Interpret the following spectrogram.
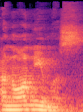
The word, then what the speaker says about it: anonymous: जैसे कि यहां पर एक शब्द है, यह अनोनिमस। अनोनिमस का हिंदी मीनिंग होता है गुमनाम। ये इसका ब्रिटिश प्रोनाउंसिएशन है और मैंने आपको फोनेटिक अल्फाबेट में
